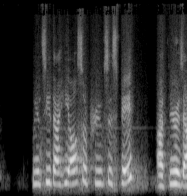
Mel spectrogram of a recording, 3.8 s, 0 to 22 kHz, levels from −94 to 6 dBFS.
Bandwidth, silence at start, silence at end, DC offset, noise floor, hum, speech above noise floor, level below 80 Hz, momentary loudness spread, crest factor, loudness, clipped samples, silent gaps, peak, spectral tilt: 19 kHz; 0.65 s; 0 s; under 0.1%; -72 dBFS; none; 57 dB; -76 dBFS; 10 LU; 16 dB; -17 LUFS; under 0.1%; none; -2 dBFS; -4 dB/octave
